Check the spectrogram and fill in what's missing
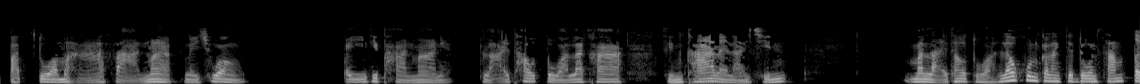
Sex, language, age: male, Thai, 20-39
